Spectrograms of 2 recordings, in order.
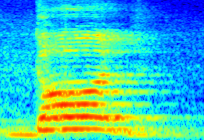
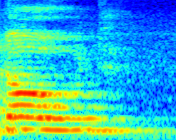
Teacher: Dod, not dode. We don't have dode. There's no OW sound. It's O. So it's dod.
